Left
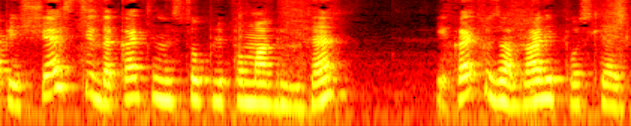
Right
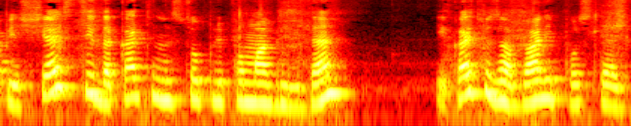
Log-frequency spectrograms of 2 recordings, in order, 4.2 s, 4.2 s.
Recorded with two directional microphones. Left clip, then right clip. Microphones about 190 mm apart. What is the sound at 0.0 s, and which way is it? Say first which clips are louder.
Speech: right 5 dB; 35° right (ahead or behind).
